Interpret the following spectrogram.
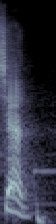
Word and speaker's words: Shen: No, Shen. It's Shen. Freaking Shen.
